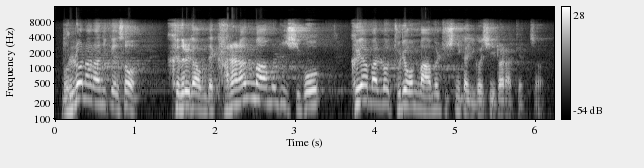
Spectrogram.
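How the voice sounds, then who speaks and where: Lively, mellow-voiced preaching man. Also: on the high side, quick pace, dull audio. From Korea. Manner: lively, conversational preaching with acted quotes. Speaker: pastor. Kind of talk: sermon.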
